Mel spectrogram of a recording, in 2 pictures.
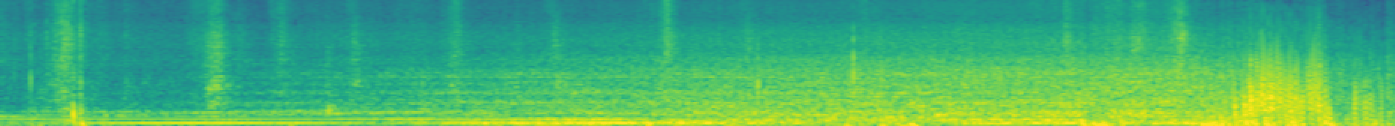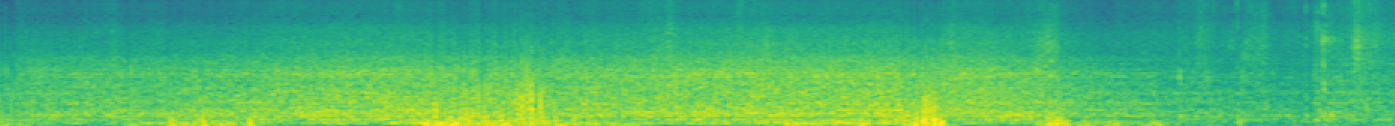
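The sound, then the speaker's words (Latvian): Powerful air jets blow in a steady, loud rush from a cleanroom air shower that people pass through to enter the cleanroom, with a low mechanical hum underneath and brief surges in force partway through. “Tagad, lai mēs tiktu iekšā, mums būs jāiet cauri gaiša dušai.”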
